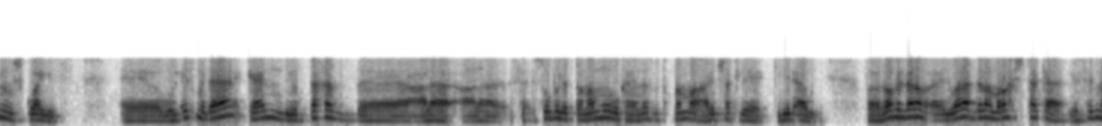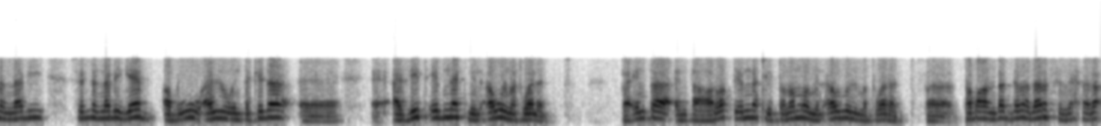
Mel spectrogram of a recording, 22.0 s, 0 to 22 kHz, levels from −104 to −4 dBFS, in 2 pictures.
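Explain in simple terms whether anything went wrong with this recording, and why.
Tandem speech coding throughout: the speech passed through three codecs in a row, each re-coding the last one's output, leaving it rough, warbly and muffled above 3.8 kHz.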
